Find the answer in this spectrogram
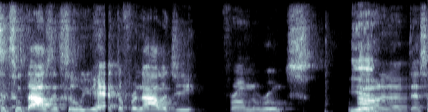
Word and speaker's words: Phrenology: so the rest of 2002 you had the phrenology from the roots that's how you say it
